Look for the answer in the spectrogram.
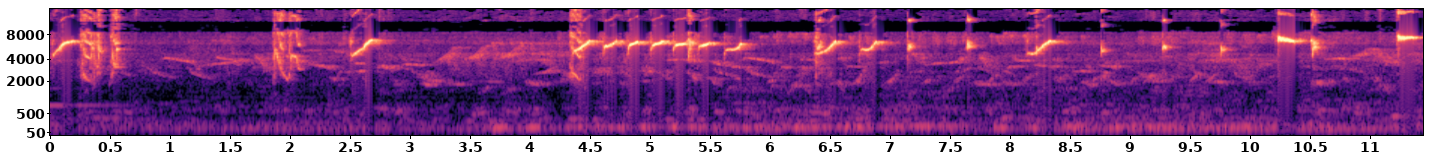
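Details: A Sumatran ruby-cheeked sunbird sings very high, thin, sharply upslurred notes mixed with quick chattering runs and a brief rapid trill, with a faint low hum underneath.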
